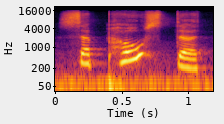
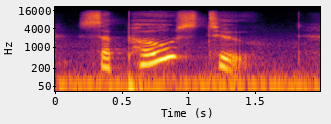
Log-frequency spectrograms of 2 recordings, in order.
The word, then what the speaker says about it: supposed: Most speakers actually drop the final D sound in supposed. Right. It's not supposed-ed to, it's more like supposed to.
